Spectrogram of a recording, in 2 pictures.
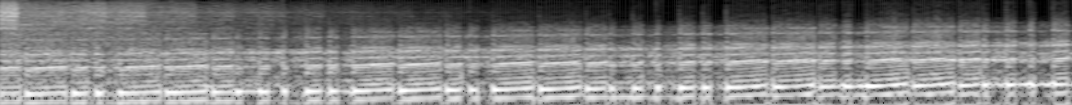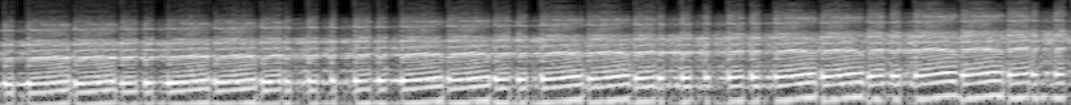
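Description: Electro house music: a wavering synth line that climbs slowly in pitch through a build-up, with the bass thinning out after the first few seconds.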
